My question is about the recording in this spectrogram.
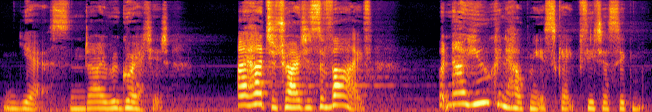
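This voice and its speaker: A woman's voice: fairly high pitch, expressive, normal speed, husky. A woman acting in an audio drama as a sly, mocking alien villainess posing as a goddess, theatrical and taunting. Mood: pragmatic. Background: music.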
